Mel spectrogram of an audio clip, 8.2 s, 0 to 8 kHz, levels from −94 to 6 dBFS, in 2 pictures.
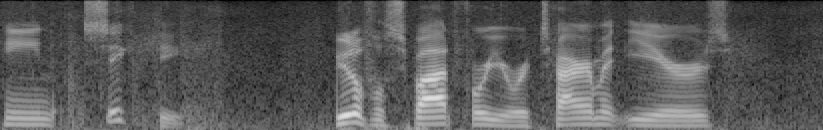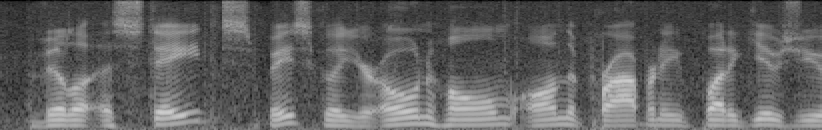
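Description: Sound dropped by the voice detector comes first, at 0.34 to 0.42 s and 0.66 to 0.80 s. The sender's detector likely took quiet speech for background and stopped sending, so comfort noise briefly covers the gap and speech is clipped until sending resumes. Comfort noise in place of the background follows at 0.90 to 1.68 s and 3.64 to 4.26 s. During these pauses transmission likely halted, and the receiver filled the silence with synthetic noise, so the real room background turns flat and featureless and about 2 dB quieter. The voice-detector drops return at 4.86 to 4.88 s, 5.16 to 5.22 s and 7.08 to 7.12 s, each a short bite of speech swapped for steady noise.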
